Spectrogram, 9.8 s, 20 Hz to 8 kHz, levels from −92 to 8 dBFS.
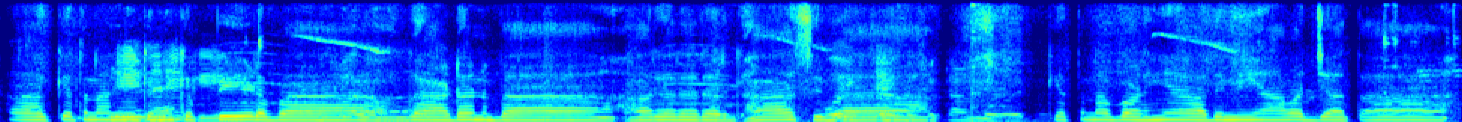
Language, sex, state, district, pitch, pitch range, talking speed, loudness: Bhojpuri, female, Uttar Pradesh, Deoria, 200 Hz, 195-210 Hz, 100 wpm, -37 LUFS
